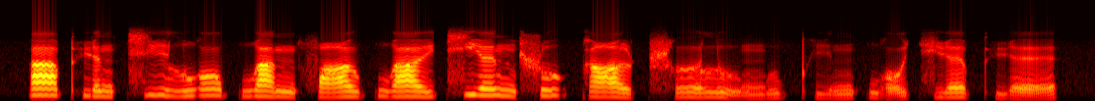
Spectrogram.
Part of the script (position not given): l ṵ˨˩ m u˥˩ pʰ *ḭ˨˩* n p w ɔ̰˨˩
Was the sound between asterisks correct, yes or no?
no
